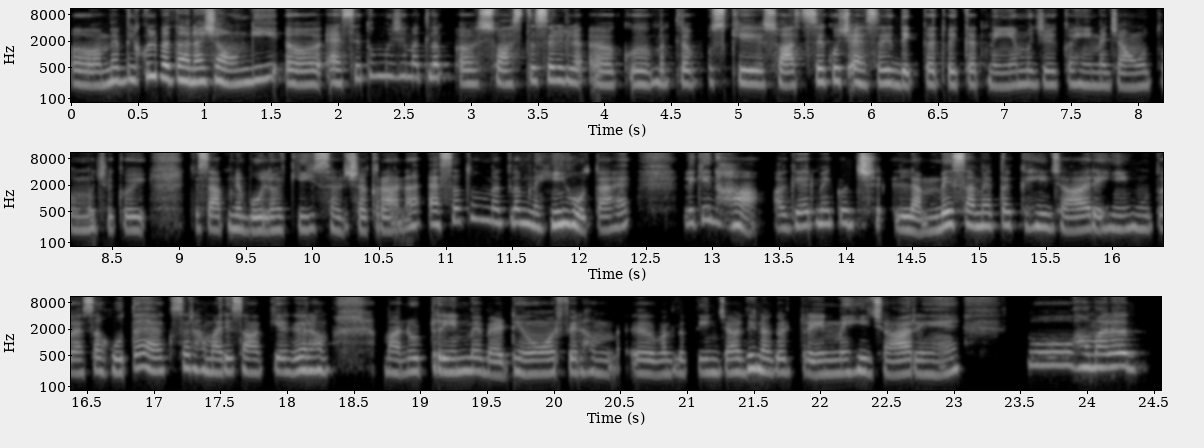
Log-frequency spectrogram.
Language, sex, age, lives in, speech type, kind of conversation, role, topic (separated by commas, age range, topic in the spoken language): Hindi, female, 20-24, India, conversation, advice, user, मैं नई जगह की अनिश्चितताओं के साथ खुद को कैसे ढालूँ?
